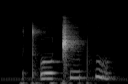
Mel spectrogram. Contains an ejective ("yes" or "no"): yes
